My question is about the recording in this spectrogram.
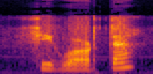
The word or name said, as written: Figo Horta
